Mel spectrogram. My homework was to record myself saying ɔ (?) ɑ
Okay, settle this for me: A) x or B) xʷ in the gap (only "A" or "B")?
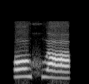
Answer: B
